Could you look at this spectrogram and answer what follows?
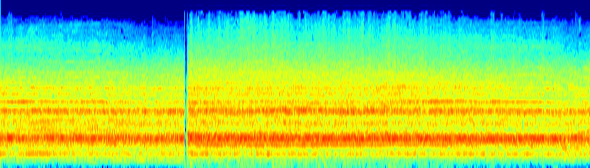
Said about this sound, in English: It's a good, open, full-blooded London derby, dear listeners. Crowd are enjoying it.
